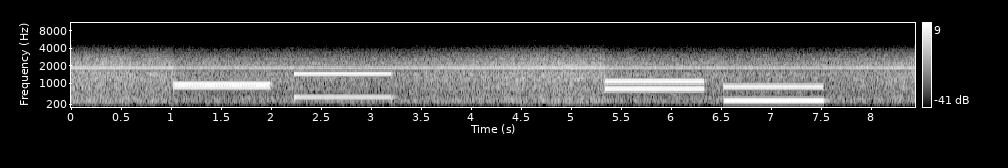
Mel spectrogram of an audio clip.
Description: Aircraft SELCAL, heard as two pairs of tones, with radio static and a steady whistle near 1840 Hz. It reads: LM-ES KP-BL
